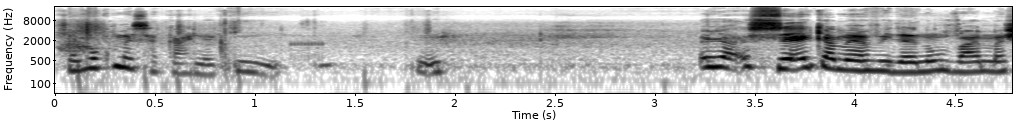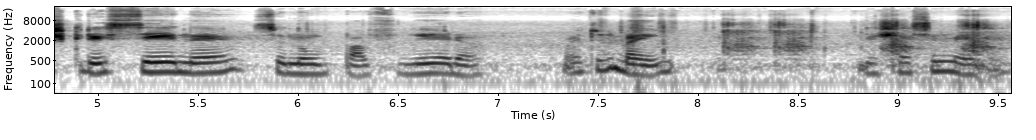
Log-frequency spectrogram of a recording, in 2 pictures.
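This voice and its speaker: Anxious Brazilian woman gaming, noisy background. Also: fairly high pitch. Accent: Brazilian Portuguese. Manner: anxious, chatty, keeps exclaiming to viewers. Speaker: gamer. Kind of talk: let's play commentary.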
